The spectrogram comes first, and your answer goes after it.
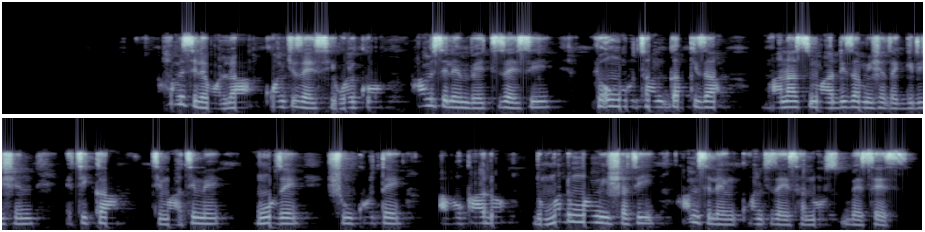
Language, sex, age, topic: Gamo, male, 18-24, agriculture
